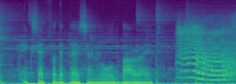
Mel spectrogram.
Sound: farts

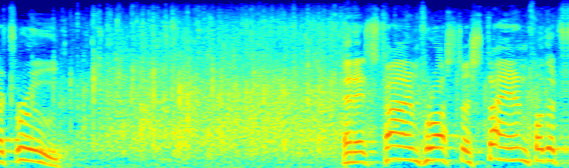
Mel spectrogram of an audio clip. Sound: applause

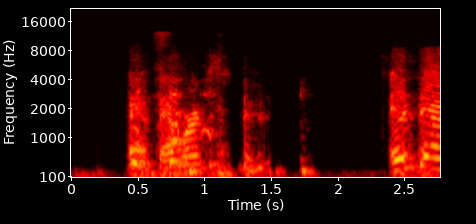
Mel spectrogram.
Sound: laughing

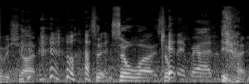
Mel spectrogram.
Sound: laughing loudly

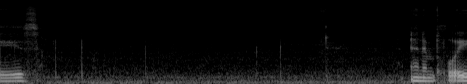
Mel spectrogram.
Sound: digital pen tapping noise

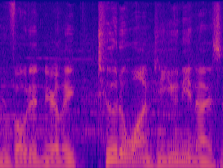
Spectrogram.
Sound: cheers and Applause

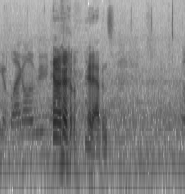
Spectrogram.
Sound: laughter

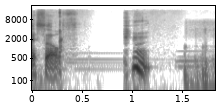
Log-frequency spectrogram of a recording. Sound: cough

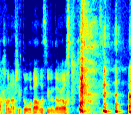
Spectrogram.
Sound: laughs

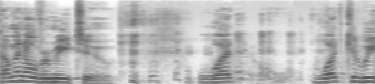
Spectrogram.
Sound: laughs

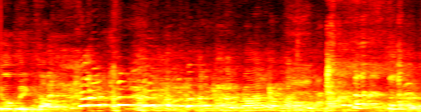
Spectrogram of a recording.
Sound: audience laughs

